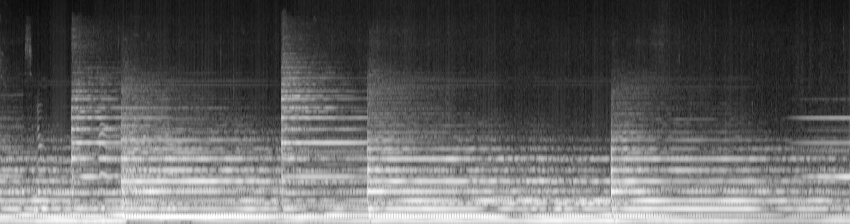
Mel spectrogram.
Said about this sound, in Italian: Realisticamente lo scompanio sparisce piano piano e fra poco comincerete a sentire l'elaborazione elettronica dei suoni della campana.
